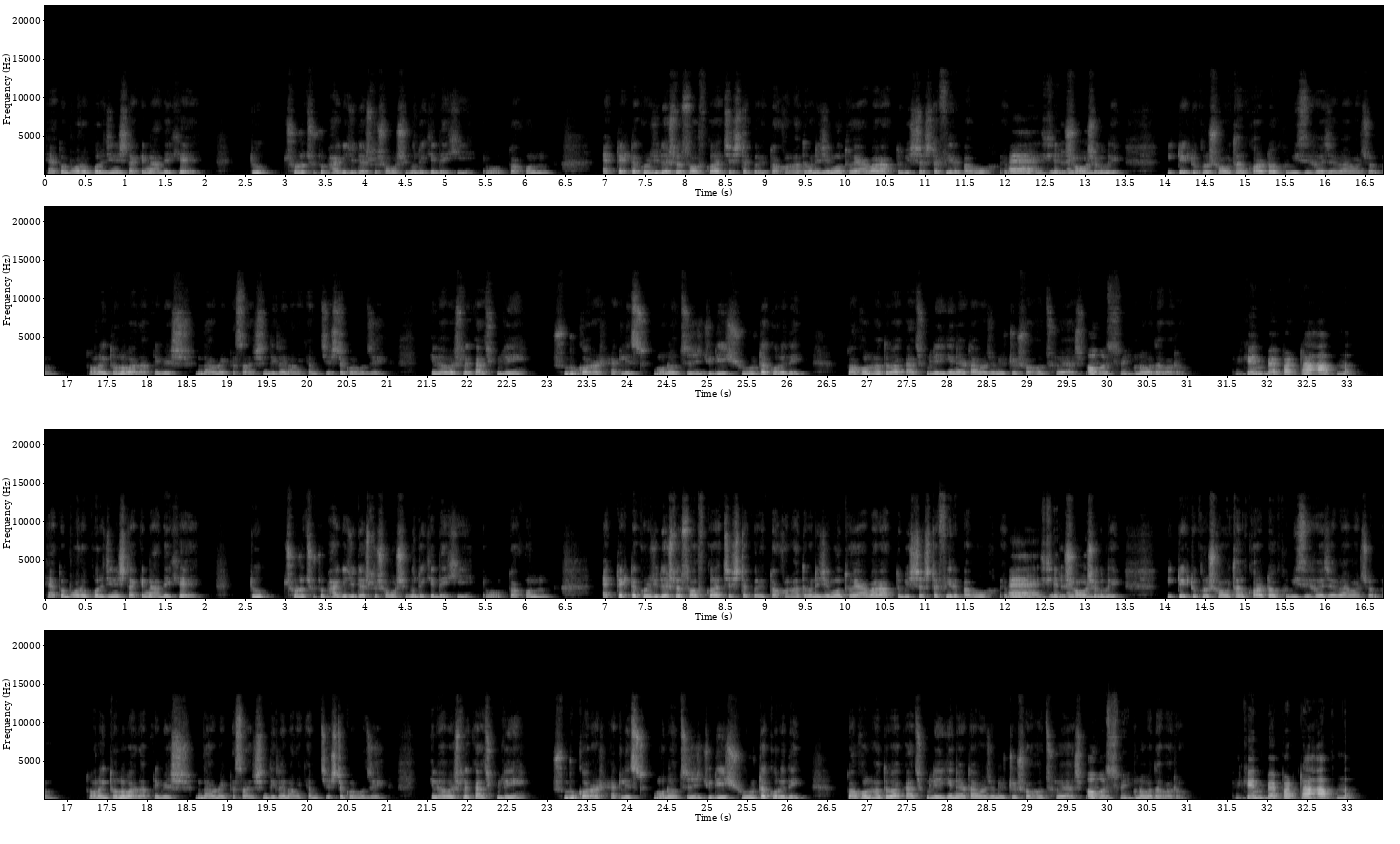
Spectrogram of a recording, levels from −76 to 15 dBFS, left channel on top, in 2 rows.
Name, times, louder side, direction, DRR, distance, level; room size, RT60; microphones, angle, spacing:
voice 1, 0.0-2.3 2.6-2.7 3.0-16.8 17.3-22.7 23.1-29.9 30.3-31.0, right 3 dB, 35° right, 3 dB, 0.4 m, -27 dB
voice 2, 12.0-13.1 29.8-30.3 31.7-33.0, right 3 dB, 60° right, 6 dB, 0.7 m, -24 dB
6.6 x 2.5 x 2.4 m, 0.29 s
head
